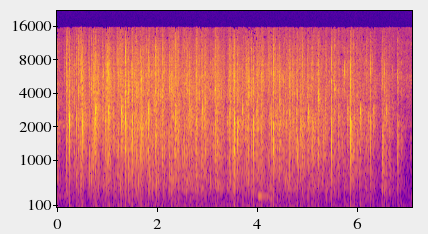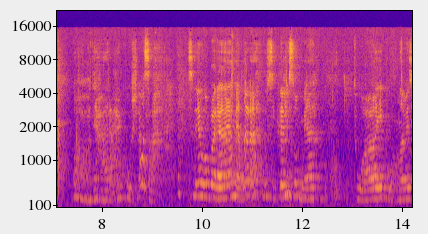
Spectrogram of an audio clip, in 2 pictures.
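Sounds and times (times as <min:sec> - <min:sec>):
crowd applause welcoming an author at a book event: 0:00.0 - 0:07.4
speech: 0:10.2 - 0:12.5, 0:13.1 - 0:14.2.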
